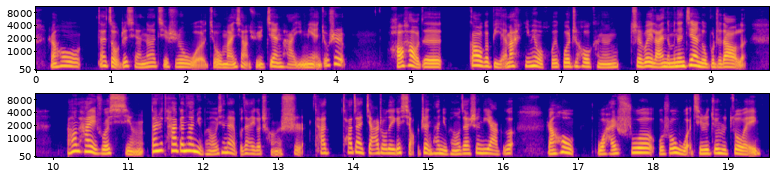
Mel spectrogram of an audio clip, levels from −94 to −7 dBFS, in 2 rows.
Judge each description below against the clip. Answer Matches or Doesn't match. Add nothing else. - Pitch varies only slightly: Doesn't match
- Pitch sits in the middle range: Doesn't match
